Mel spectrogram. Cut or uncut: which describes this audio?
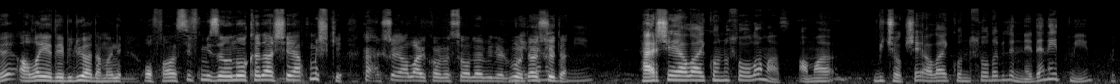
cut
